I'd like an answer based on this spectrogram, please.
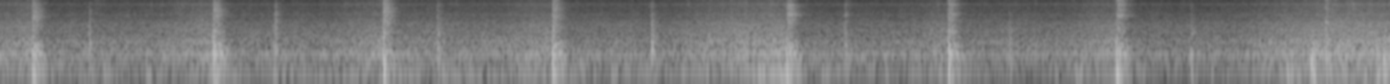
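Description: Two-man hand forging of a red-hot steel bar cut from an excavator breaker chisel: seven heavy sledgehammer blows on the anvil, just under two seconds apart, each followed by a lighter tap from the smith's hand hammer. Near the end the blows stop and a steady rushing noise grows louder.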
